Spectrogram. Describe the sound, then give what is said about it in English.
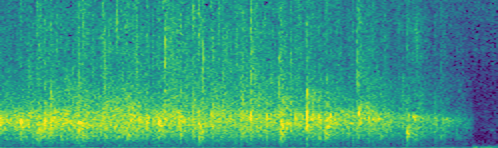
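A large church audience applauds steadily, giving the Lord a hand clap, a dense wash of many hands clapping together at an even level for several seconds before tapering off abruptly at the end. “Come on, give the Lord a hand clap.”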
